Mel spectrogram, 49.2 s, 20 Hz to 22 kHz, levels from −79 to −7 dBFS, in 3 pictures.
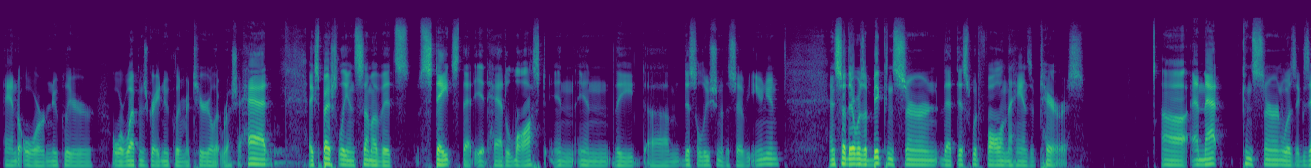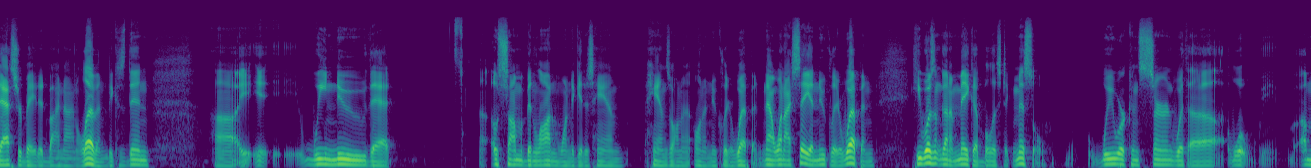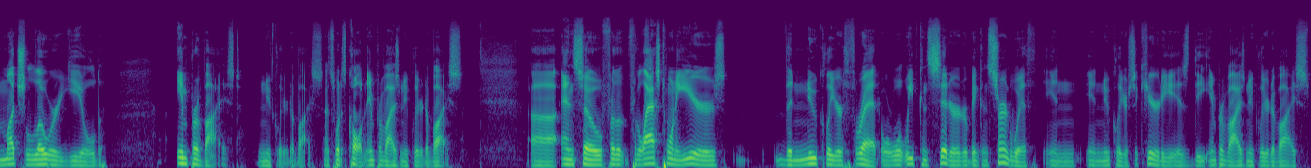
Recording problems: none

